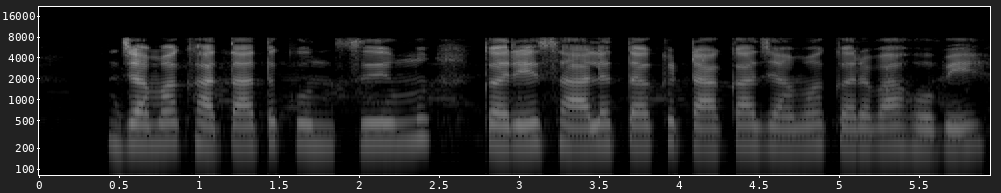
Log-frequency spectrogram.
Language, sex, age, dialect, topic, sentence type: Magahi, female, 18-24, Northeastern/Surjapuri, banking, question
